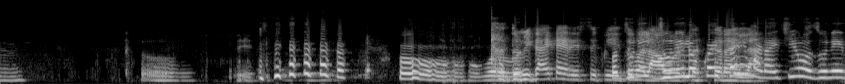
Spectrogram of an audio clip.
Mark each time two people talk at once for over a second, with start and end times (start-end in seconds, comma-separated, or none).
6.1-7.6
